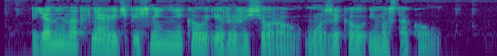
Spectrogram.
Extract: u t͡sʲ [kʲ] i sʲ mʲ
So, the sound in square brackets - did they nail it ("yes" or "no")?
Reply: no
